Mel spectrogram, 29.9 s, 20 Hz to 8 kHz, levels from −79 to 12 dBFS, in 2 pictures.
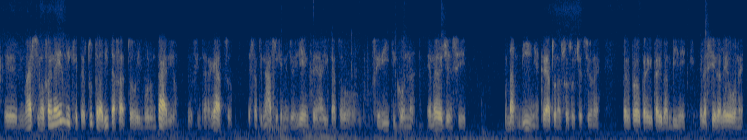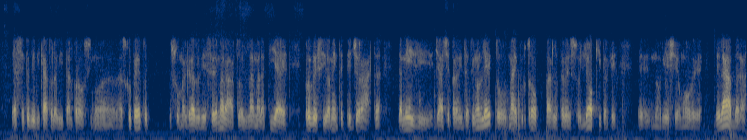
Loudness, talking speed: -27 LUFS, 165 wpm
